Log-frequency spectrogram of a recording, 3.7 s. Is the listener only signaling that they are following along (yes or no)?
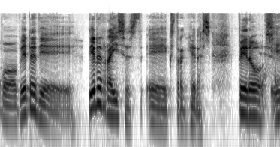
yes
